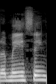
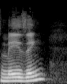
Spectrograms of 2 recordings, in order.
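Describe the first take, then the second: First: The middle consonant is a hissing S sound. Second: The middle consonant is a buzzing Z sound. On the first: The speaker calls it wrong. "it's not" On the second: The speaker calls it right. "that's a Z sound"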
